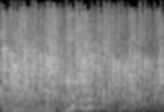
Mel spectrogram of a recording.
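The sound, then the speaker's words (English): Loud, steady applause from an audience, a dense wash of many hands clapping at once, with a brief murmur of voices rising underneath partway through. “I shall be judging this round, teams, by the volume of applause and volume and length of applause from the audience.”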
